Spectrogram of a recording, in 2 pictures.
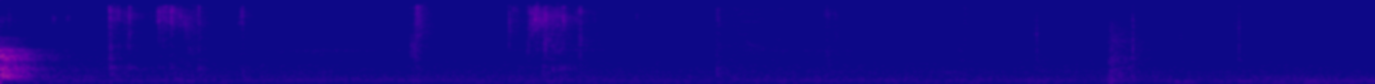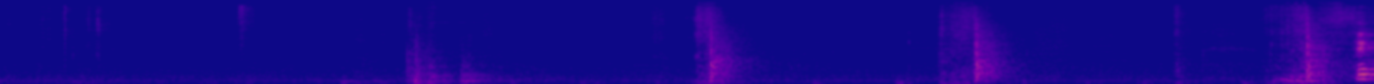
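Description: Knife cutting a small whole onion into thick slices on a board, a quiet scattering of sharp taps and crunches, sparse at first and then landing in several firmer strokes.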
